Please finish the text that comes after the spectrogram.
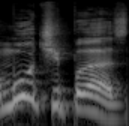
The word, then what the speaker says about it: múltiplas: então a sílaba tônica múltiplas não é pl Não é o é o m múltiplas não é a última não é a penúltima é a anti penúltima quando a anti penúltima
